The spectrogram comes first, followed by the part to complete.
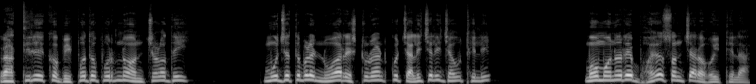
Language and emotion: Odia, fearful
